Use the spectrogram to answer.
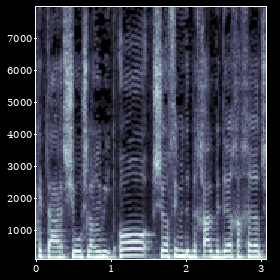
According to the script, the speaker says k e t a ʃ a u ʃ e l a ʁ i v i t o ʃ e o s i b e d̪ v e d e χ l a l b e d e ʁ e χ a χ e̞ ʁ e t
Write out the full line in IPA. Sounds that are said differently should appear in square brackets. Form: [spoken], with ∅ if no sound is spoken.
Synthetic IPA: k e t a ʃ [i] u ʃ e l a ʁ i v i t o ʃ e o s i [m] e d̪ [z] e [b] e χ l a l b e d e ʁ e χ a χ e̞ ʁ e t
